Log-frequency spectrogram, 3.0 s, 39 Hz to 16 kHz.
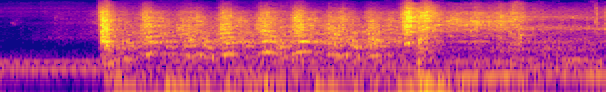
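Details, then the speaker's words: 1980 or 1981 Chevy truck, sitting about 29 years, possible sticking valve or loose rocker, being cranked: labored, uneven starter cranking under three seconds with a rough grinding edge, engine not catching; worn starter motor. "ooh she trying boy that starter sounding worse and worse"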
